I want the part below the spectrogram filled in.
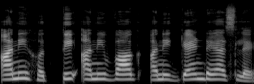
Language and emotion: Goan Konkani, neutral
